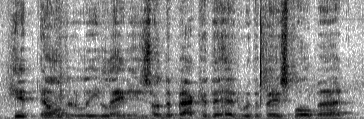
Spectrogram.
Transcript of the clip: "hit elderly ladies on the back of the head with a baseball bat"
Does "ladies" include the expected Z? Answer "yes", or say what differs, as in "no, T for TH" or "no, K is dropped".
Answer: yes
